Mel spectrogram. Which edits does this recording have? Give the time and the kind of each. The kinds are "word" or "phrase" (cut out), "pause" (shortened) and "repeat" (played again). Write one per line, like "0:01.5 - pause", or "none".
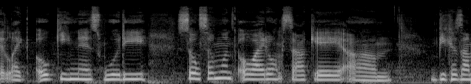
0:02.0 - word
0:02.3 - word
0:02.8 - word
